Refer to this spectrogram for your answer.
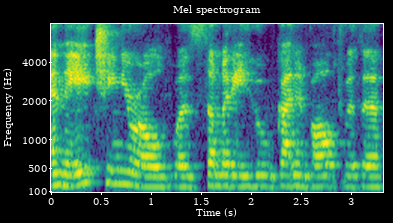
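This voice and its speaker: A woman with an American accent talks in a monotone, flat intonation while noticeable background noise continues. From US rural ranching community. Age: 70s. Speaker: author and abuse survivor. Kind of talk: interview testimony.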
